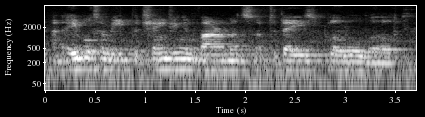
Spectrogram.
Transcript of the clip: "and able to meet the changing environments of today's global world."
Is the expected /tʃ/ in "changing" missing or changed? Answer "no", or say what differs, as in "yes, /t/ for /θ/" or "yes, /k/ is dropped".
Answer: no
